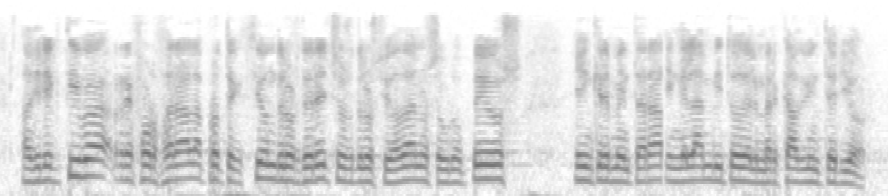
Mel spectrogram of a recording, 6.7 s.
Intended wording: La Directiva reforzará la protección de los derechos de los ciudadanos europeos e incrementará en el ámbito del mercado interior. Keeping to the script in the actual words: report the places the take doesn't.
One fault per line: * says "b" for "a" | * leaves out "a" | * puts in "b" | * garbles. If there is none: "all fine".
all fine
